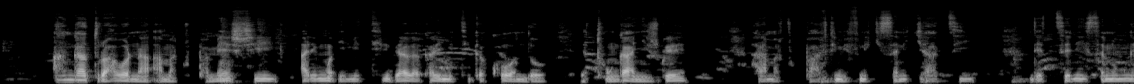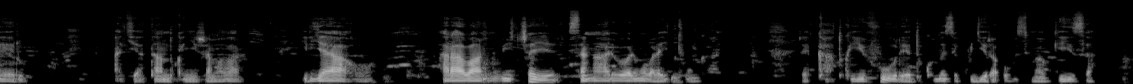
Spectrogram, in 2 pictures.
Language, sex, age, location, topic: Kinyarwanda, male, 18-24, Huye, health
